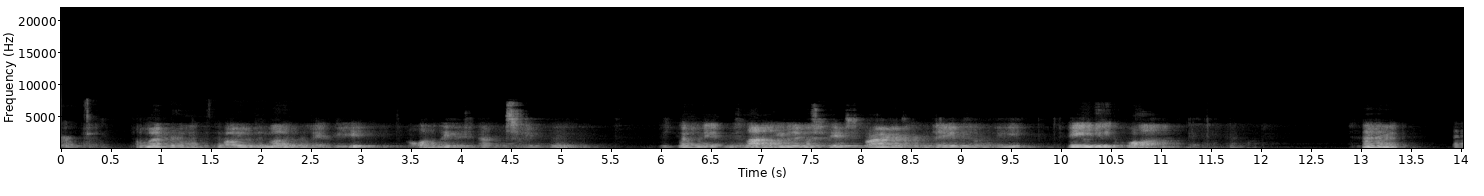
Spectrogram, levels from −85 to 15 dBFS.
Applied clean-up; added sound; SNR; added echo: neural mask model DeepFilterNet 3.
